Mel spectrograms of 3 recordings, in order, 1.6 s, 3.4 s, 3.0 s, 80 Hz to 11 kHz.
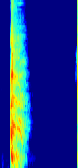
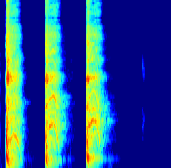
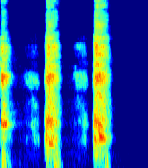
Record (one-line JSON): {"cough_length": "1.6 s", "cough_amplitude": 32768, "cough_signal_mean_std_ratio": 0.24, "three_cough_length": "3.4 s", "three_cough_amplitude": 32768, "three_cough_signal_mean_std_ratio": 0.31, "exhalation_length": "3.0 s", "exhalation_amplitude": 28228, "exhalation_signal_mean_std_ratio": 0.39, "survey_phase": "beta (2021-08-13 to 2022-03-07)", "age": "45-64", "gender": "Male", "wearing_mask": "No", "symptom_none": true, "smoker_status": "Ex-smoker", "respiratory_condition_asthma": false, "respiratory_condition_other": false, "recruitment_source": "REACT", "submission_delay": "1 day", "covid_test_result": "Negative", "covid_test_method": "RT-qPCR"}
